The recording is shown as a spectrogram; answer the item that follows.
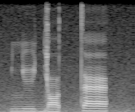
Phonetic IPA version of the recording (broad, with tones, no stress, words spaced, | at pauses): ʎi˨ɟɒ˨ tːæ˦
